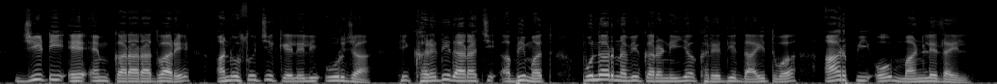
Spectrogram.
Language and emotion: Marathi, neutral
